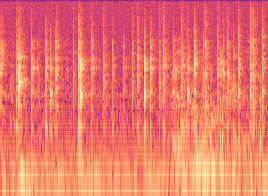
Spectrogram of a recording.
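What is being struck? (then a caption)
Cardboard pop-up book page. Long acrylic nails tap rapidly on the raised cardboard creature and glossy thick pages of an open pop-up book. The result is a quick, uneven run of short, dry clicks with bright, crisp tops that die away almost instantly. The taps are quiet against a faint low hum.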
